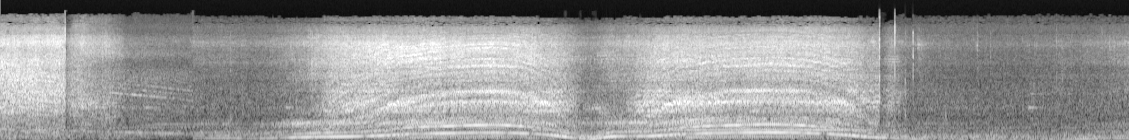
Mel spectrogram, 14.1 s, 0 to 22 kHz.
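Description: BMW 335i's turbocharged straight-six revving hard while a rear tyre spins on wet asphalt in a one-wheel burnout. The revs climb and fall twice, then drop back about 11 seconds in. The car has been made rear-wheel drive, and its open differential spins only one wheel.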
